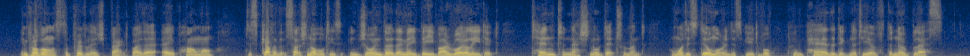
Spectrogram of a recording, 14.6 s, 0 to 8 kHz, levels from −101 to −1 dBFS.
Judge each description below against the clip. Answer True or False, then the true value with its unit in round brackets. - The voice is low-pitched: True (115 Hz)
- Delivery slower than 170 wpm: True (155 wpm)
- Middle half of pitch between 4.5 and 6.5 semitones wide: False (3.4 semitones)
